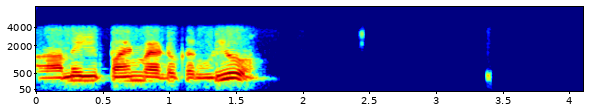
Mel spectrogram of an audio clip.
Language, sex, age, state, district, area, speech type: Dogri, male, 30-45, Jammu and Kashmir, Reasi, rural, conversation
